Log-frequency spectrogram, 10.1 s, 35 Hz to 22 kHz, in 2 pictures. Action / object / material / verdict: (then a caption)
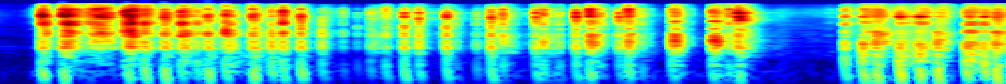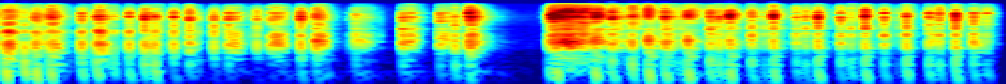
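tap / wooden paddle hairbrush / wood / none. Fingertips and nails rapidly tap and scratch the flat back of a light, solid-wood paddle hairbrush with wooden pins, held in one hand. The result is a dense run of crisp, dry, woody clicks and scrapes with a bright edge, in three bursts broken by brief silences. Each tap dies away quickly, with a faint hollow tone near 920 Hz.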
